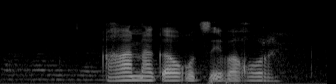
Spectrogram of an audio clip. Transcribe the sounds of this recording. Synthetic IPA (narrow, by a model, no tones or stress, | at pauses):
ɣanakʼaɣʊt͡sʼɪba̰ɣʊːrɪ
